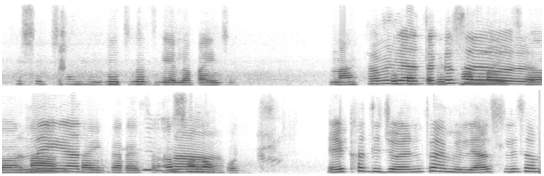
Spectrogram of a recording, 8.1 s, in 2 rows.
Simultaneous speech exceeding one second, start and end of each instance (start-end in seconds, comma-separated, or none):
2.7-4.6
